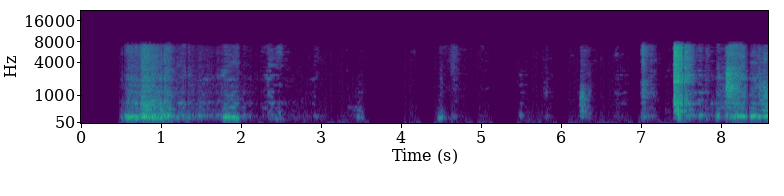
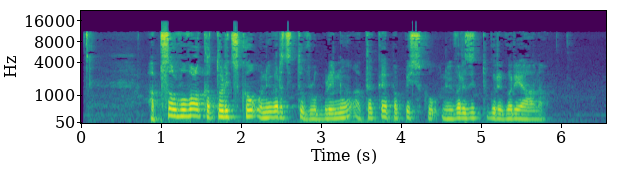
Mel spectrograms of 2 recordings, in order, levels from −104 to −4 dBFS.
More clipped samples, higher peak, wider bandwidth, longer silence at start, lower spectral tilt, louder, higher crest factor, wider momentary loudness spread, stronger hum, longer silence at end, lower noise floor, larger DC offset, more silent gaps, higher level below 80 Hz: second, under 0.1% vs 0.2%; second, -20 dBFS vs 0 dBFS; second, 8.2 kHz vs 16 kHz; first, 0.55 s vs 0.05 s; second, -2.5 dB/octave vs -4 dB/octave; second, -44 LUFS vs -14 LUFS; first, 30 dB vs 16 dB; first, 26 LU vs 15 LU; neither; second, 0 s vs 0.75 s; first, -83 dBFS vs -57 dBFS; neither; first, 3.17-3.21 s, 3.60-4.11 s, 4.25-4.42 s, 4.90-4.96 s, 5.15-5.46 s, 5.95-6.10 s, 6.90-6.98 s vs none; second, -86 dBFS vs -50 dBFS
